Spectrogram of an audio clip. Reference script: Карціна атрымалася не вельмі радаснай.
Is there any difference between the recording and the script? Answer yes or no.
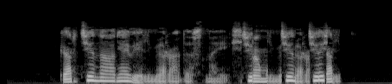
yes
